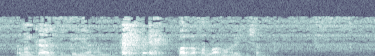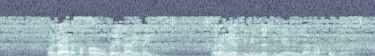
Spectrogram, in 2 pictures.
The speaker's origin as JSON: {"language": "Arabic", "country": "Egypt", "said": "من علماء بلدنا مصر"}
